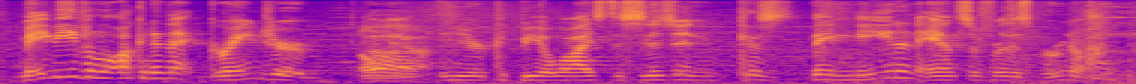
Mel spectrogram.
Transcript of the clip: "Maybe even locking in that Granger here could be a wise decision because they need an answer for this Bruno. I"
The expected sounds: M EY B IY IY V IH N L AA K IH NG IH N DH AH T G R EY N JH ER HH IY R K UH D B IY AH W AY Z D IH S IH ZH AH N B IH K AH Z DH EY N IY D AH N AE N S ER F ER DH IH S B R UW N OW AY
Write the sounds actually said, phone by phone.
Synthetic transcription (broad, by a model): M EY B IY IY V IH N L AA K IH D IH N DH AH T G R EY N JH ER HH IY R K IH D B IY AH W AY Z D IH S IH ZH AH N K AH Z DH EY N IY D AH N AE N S ER F ER DH IH S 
